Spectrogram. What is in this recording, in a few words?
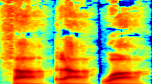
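"tharawa", concatenated syllables; Affixing experiment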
